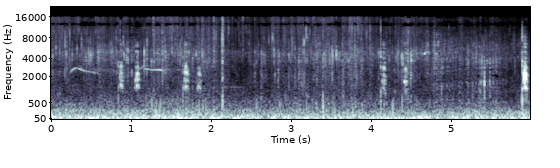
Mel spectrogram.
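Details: Active ducks on a dull, overcast day call in clipped, irregular quacks with a couple of thin rising whistles mixed in, over soft low background noise.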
